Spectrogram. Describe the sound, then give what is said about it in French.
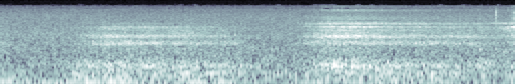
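Slow, steady, conscious breaths drawn through the nose, with a soft airy inhale and then a longer exhale, quiet, with no talking. “Peut-être prendre quelques respirations en conscience.”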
